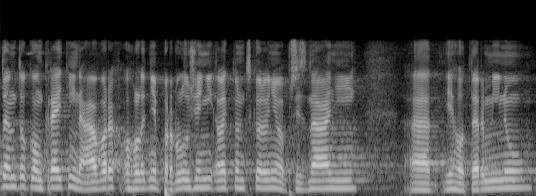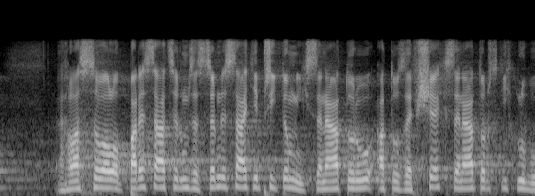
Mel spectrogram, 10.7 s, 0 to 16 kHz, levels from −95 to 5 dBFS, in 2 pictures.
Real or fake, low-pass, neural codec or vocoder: real; 7.2 kHz; none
